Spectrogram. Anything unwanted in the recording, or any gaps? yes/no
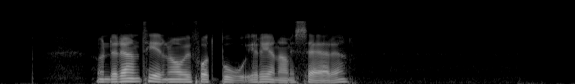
no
